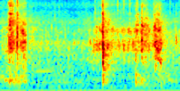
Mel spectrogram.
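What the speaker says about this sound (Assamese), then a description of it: "তাৰপৰা আকৌ ঢাকি আকৌ এবাৰ ধুনীয়াকৈ লৰাই লওঁ।" A spoon stirring pumpkin and broiler chicken curry in a pot, with a few soft scraping and clinking strokes close by over a faint sizzle.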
